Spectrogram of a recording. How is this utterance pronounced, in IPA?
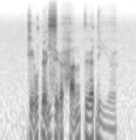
k ḛ˧˥ w ɗ ə̰˧˥ j z ɨ̰˧˥ ə̯ h a̰˧˥ n t̪ ɨ˨˦ ə̯ ɗ i̤˨˩ ə̯

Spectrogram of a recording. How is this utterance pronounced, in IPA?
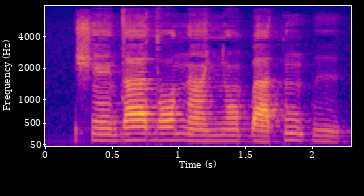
ʃ ɛ̃˧ d a˦ d ɔ˦ n ã˧ ɲ ɔ̃˧ ɓ a˨ t ũ˦˨ p ɨ˦˨

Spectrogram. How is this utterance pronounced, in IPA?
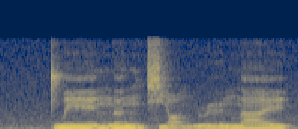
t̪ w e˧˥ ɪ̯ n̪ ə˧˥ n t͡ɕ j ɑ̰˨˩ ŋ ɻ ɻ̩˧˥ n̪ a˥ ɪ̯

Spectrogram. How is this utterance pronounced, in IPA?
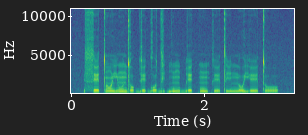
s e˦ t ɔ̃˧ j ũ˦ d o˦˨ ɡ e˧ ɡ o˧ d i˨ ɡ ũ˨˦ ɡ͡b e˦ k ũ˧ k e˨ t i˧ n o˧ j e˧ t o˧

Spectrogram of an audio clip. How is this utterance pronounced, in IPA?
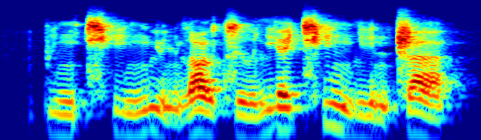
p i˨˦ ŋ t͡ɕʰ i˨˦ ŋ l y̰˨˩ n l ɑ˥˨ ʊ̯ t͡s ɹ̩˨˦ l j ɛ˦ t͡ɕʰ i˥˨ ŋ l ḭ˨˩ n ʈ͡ʂ ä˥˨

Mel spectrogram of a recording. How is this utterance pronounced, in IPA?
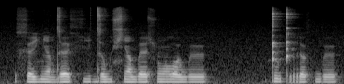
x ɛ˧ ʎ ã˧ d ɛ˥˩ x i˧ d ə˧ w ɕ ã˧ w ɛ˧ ɬ ũ˧ lˠ ø˧ w ø˧ | ʈ ũ˥˩ ʈ r œ˧ x w ø˧

